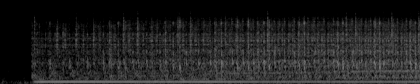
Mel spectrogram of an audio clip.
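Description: A sewing machine starts abruptly and stitches steadily at close range, a continuous motor hum under rapid needle clatter.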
